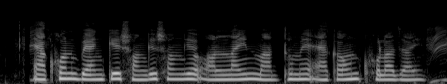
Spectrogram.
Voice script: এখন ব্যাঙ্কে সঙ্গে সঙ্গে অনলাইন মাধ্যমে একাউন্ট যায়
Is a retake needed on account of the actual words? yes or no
yes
